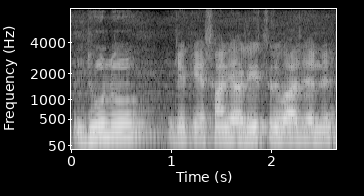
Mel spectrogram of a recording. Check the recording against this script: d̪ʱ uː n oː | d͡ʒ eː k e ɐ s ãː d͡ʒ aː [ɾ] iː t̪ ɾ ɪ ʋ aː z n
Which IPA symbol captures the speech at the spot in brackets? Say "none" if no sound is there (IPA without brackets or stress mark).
ɾ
